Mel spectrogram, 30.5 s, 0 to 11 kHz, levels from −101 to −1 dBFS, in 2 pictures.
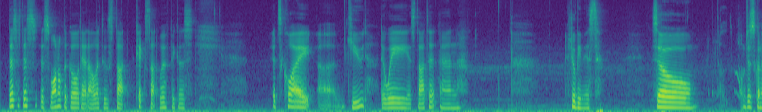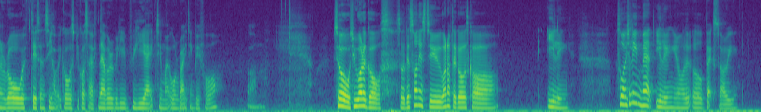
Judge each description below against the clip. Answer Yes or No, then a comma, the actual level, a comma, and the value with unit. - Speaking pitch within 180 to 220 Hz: No, low, 135 Hz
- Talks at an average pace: Yes, average, 150 wpm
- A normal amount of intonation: No, wide, 6.6 semitones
